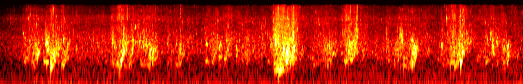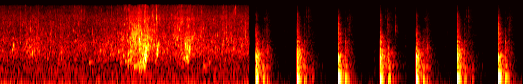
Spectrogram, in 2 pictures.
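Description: Water sloshing and splashing in irregular surges, like wading through a river. About twelve seconds in it cuts off abruptly and a steady thumping beat begins, a little under two thumps a second.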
